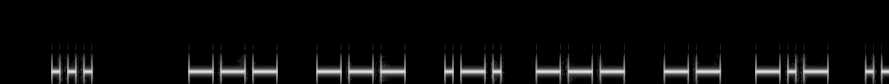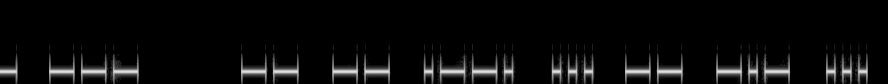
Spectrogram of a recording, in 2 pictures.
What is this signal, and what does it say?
Morse code, heard as a keyed tone, about 15 wpm, spaced as for 12 wpm, 600 Hz. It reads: S OOROMKAO MMPSMKS
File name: cw / ubacw09 1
